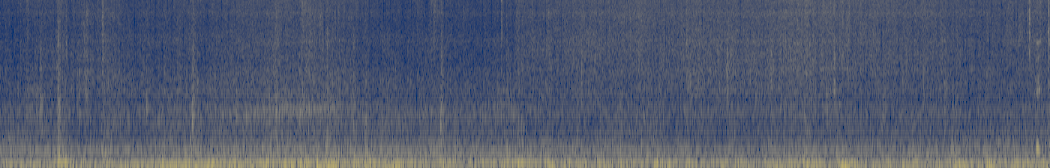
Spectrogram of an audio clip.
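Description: Steady low rumble of a car's engine and road noise heard from inside the cabin while driving slowly through residential streets.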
